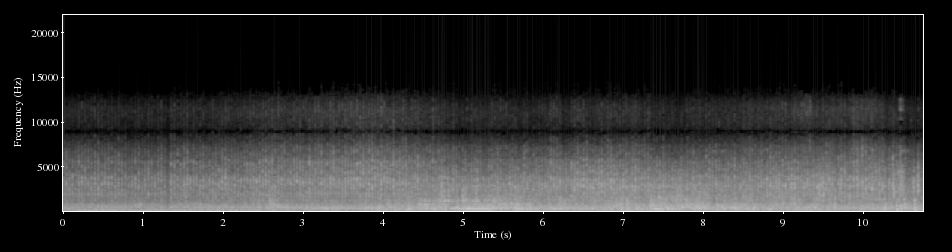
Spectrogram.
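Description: ASV compact track loader's diesel engine running under load as it pushes a pile of hard-packed snow with a snow pusher plow, along with the scrape and hiss of the moving snow. The sound grows louder as the machine comes close, peaking about halfway through.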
